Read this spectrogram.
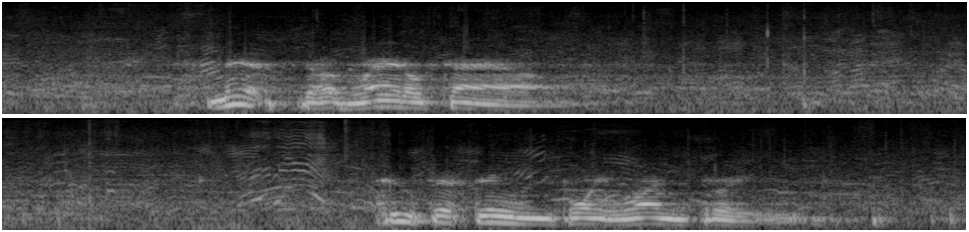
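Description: A woman shouts encouragement loudly nearby.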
